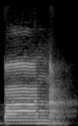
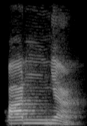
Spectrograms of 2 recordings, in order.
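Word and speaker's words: paññā: Bacanya bukan Pana. Ini bacanya bukan Pana, tapi membacanya adalah Pannya.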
